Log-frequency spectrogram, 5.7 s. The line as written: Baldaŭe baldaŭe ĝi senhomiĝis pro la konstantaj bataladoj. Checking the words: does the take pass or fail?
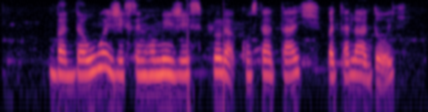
fail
